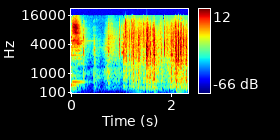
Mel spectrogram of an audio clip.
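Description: Cardboard takeaway box with a plastic window being handled and opened: a quick run of crinkles and clicks starting about a second in.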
